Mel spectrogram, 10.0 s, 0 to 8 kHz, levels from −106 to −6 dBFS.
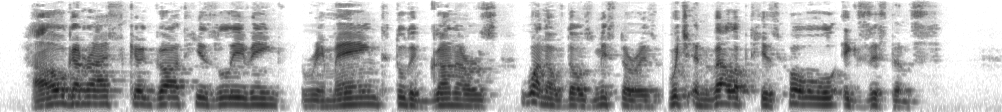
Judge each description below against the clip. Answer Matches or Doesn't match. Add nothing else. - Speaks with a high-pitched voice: Doesn't match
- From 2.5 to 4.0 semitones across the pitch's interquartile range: Matches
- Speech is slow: Matches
